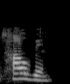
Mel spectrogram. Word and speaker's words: Chauvin: Chauvin.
